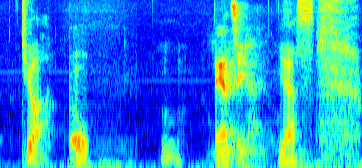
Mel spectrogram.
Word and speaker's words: Tuor: Although I saw your name, I saw your name pronounced Tour, T-O-U-R, and it was on a poster, and I was like, oh, guys, how could you get that wrong? You know. It's actually pronounced Tuor. Tuor.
